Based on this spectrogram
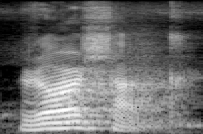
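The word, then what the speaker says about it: Rorschach: essential but not sufficient next uh R the pronunciation shocking Roar shock Rood test meas intelligence attitude aptitude personality personality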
